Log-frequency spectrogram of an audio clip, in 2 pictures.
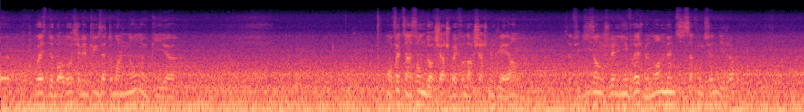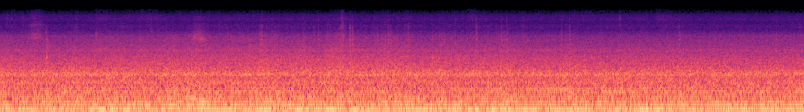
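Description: A truck engine drones with a steady low rumble.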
